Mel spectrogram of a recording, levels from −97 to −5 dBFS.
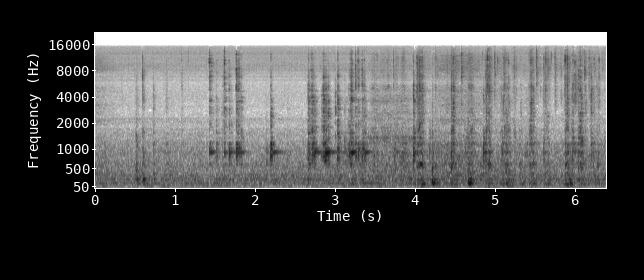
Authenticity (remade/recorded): recorded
